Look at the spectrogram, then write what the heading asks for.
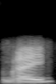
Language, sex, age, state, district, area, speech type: Bodo, male, 18-30, Assam, Chirang, rural, conversation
